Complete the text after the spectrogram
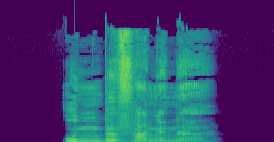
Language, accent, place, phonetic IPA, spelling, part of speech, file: German, Germany, Berlin, [ˈʊnbəˌfaŋənə], unbefangene, adjective, De-unbefangene.ogg
- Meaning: inflection of unbefangen: 1. strong/mixed nominative/accusative feminine singular 2. strong nominative/accusative plural 3. weak nominative all-gender singular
